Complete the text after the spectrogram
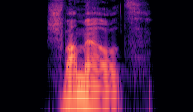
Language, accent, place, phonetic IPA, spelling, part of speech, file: German, Germany, Berlin, [ˈʃvɑmɐls], Schwammerls, noun, De-Schwammerls.ogg
- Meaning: genitive singular of Schwammerl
